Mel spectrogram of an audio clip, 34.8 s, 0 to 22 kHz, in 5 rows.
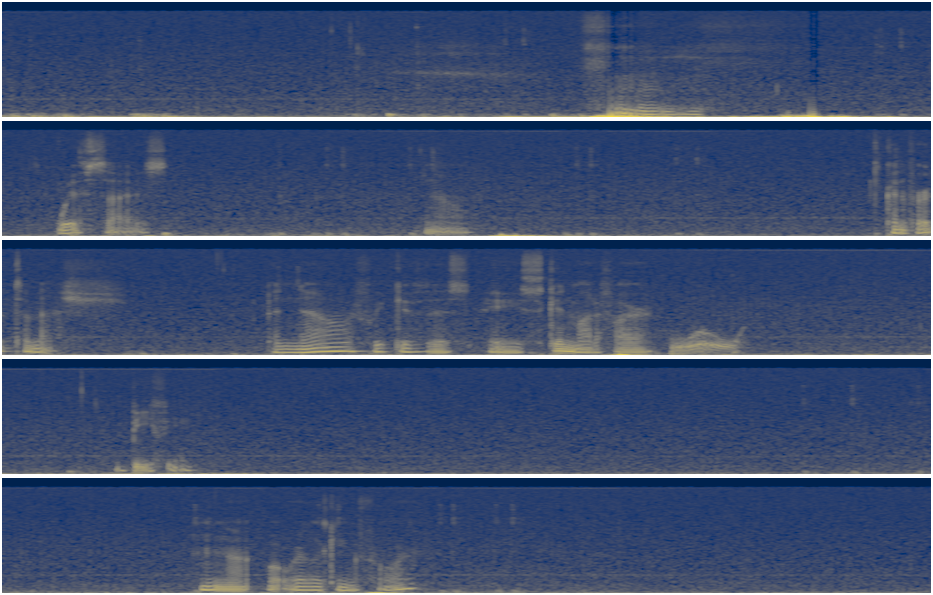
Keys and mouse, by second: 0.8 ctrl+z, 1.5 ctrl+z, 2.4 ctrl+z, 3.8-6.9 right drag, 9.4 click, 10.0 click, 11.3 click, 16.0-18.2 drag, 19.4-21.4 middle drag, 26.9 click, 27.8-29.4 drag, 30.3 click, 31.2 click, 31.7 click.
